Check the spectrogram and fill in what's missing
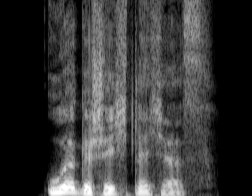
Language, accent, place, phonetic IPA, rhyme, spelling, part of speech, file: German, Germany, Berlin, [ˈuːɐ̯ɡəˌʃɪçtlɪçəs], -uːɐ̯ɡəʃɪçtlɪçəs, urgeschichtliches, adjective, De-urgeschichtliches.ogg
- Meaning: strong/mixed nominative/accusative neuter singular of urgeschichtlich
